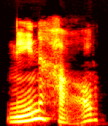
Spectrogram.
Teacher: a formal hello translates to nin hao, with a mid-rising tone on nin and a falling rising tone on hao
